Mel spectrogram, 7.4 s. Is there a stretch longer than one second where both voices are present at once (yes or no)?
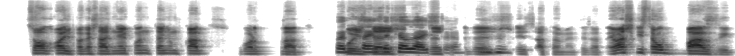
yes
